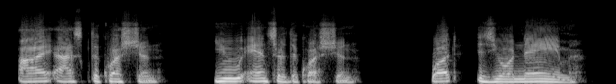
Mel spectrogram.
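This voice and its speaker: Putting on a robotic character voice, a man speaks fairly slowly at a medium pitch. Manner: cold, commanding, threatening.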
